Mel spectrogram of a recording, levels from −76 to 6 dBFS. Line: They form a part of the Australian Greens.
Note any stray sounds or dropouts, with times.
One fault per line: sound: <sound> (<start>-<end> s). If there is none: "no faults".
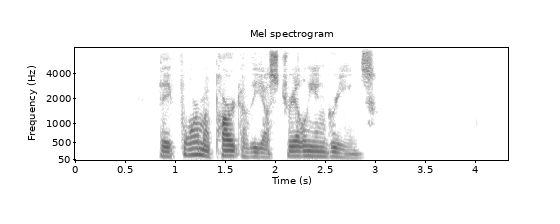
no faults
